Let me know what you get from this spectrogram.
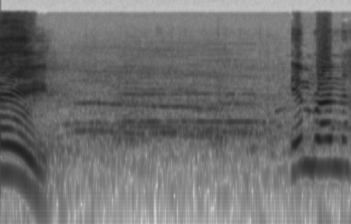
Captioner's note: applause and cheering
